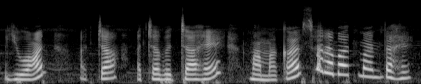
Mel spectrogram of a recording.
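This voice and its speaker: Woman doing a cheeky little kid boy for a story, squeaky high, repeats himself like a small child, bit lo-fi. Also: very animated, measured pace, heavily acted. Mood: stubborn, cheeky. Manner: childish third-person talk in simple repeated phrases. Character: five-year-old mischievous, devoted little boy. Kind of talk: amateur storytelling.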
